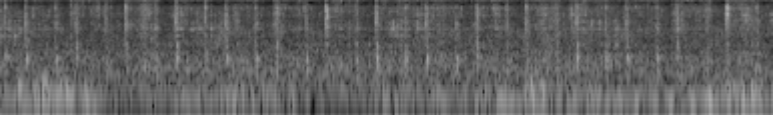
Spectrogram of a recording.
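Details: Toyota Commuter running on LPG, after injector cleaning and repair of a cracked gas-system water hose; crisp, even injector ticks about four a second over a low hum, injectors now working well. Earlier complaint was vibration and stalling at idle.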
